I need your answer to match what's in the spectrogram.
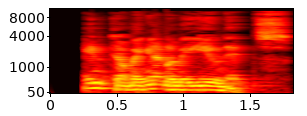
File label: incoming Enemy Units, Narrator Voice, Male AI; Narrator Voice Pack 2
